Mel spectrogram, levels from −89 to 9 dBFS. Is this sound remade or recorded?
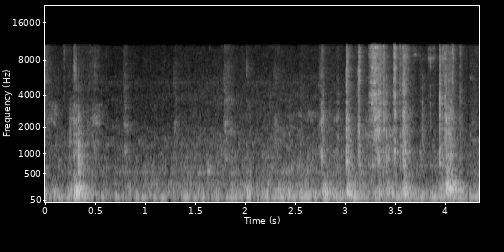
recorded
